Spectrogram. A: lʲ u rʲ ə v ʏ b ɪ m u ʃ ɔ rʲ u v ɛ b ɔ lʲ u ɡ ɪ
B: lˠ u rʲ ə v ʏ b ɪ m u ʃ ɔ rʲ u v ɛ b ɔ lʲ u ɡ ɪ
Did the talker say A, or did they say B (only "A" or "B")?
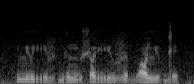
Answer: A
